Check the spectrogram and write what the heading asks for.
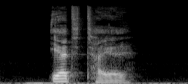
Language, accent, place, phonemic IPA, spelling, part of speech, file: German, Germany, Berlin, /ˈʔeːɐ̯tˌtaɪ̯l/, Erdteil, noun, De-Erdteil.ogg
- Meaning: continent (large contiguous landmass)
